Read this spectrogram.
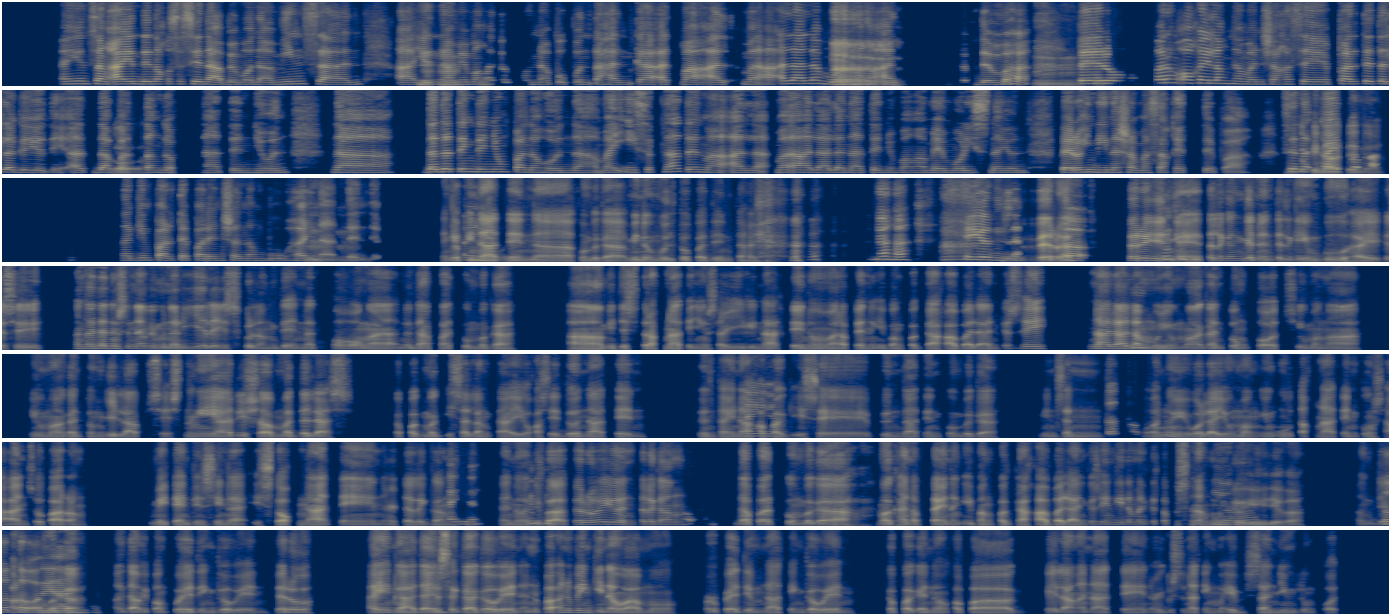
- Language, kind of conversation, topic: Filipino, unstructured, Paano mo tinutulungan ang iyong sarili na makapagpatuloy sa kabila ng sakit?
- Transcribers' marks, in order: chuckle; chuckle; tapping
